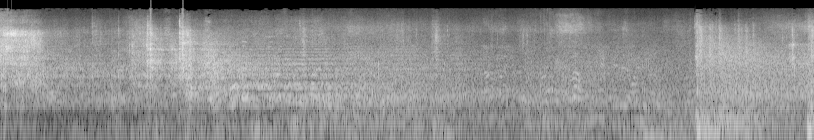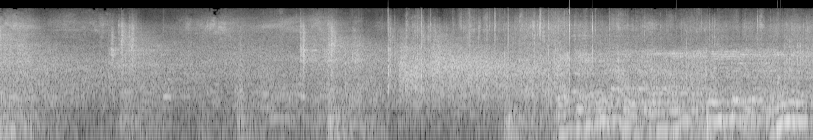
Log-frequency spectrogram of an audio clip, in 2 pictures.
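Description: Skates scrape and hiss on the ice.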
